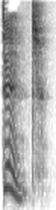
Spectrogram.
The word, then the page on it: dent: British English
